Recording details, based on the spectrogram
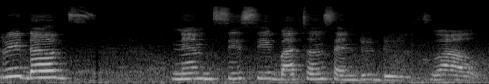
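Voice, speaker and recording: A woman speaks very slowly in a high voice with lively intonation. Noticeable background noise and audible room echo fill the recording. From Kenya, Nairobi. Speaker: YouTuber. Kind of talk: live stream chat reading comments. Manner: casual, chatty.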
